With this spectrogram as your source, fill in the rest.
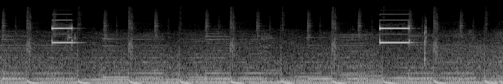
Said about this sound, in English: hold the code button in for 3 seconds till you hear an audible beep.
